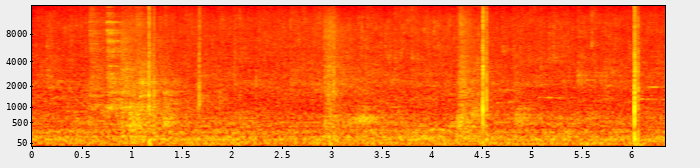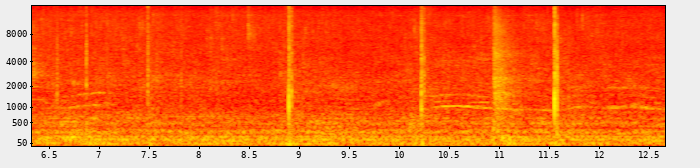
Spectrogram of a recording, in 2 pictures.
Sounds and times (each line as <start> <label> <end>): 10.1 plastic sheeting 12.2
